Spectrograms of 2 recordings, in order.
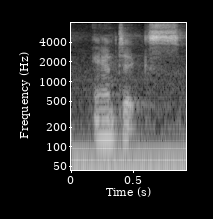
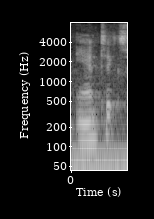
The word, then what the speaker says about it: antiX: to you i'll be calling it antics from now on instead of anti-x that's how i've heard it kind of pronounced in some of the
